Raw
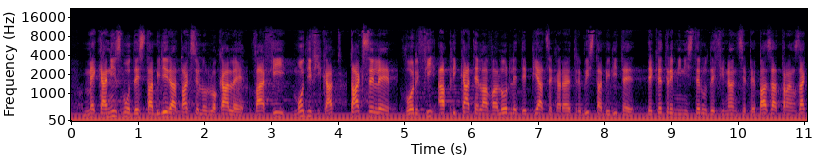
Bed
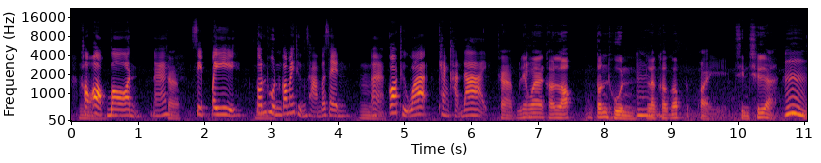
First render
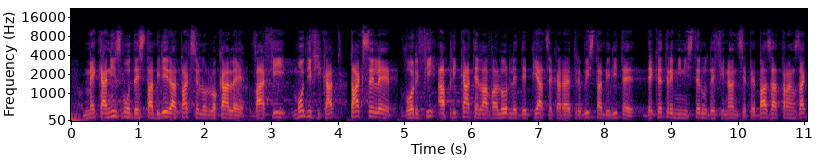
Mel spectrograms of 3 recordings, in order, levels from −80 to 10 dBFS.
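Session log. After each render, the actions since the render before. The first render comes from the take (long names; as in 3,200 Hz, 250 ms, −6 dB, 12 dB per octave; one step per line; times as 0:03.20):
hum removal 50 Hz, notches 5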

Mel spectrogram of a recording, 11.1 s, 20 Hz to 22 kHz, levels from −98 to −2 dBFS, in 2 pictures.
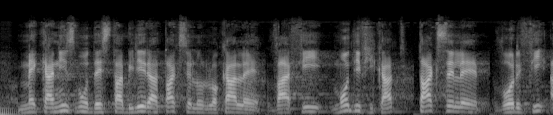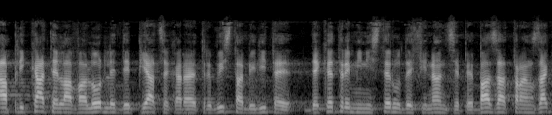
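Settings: level −13 dB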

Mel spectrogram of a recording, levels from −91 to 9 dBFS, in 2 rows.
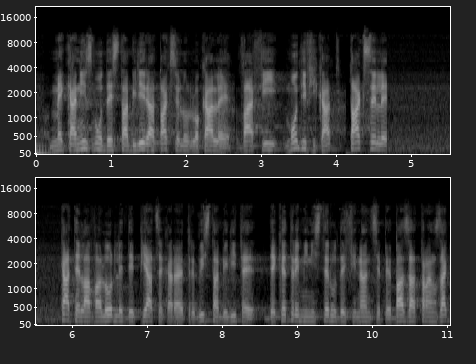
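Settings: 0:04.67–0:05.86: fill with room tone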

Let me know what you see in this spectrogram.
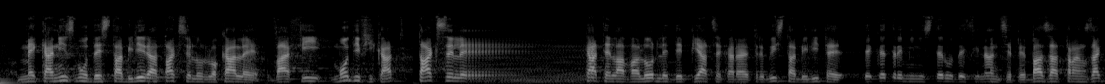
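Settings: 0:04.65–0:05.94: flutter between parallel walls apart 5.7 metres, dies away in 1.5 s
0:08.38–0:09.91: phaser with its sweep stopped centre 680 Hz, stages 6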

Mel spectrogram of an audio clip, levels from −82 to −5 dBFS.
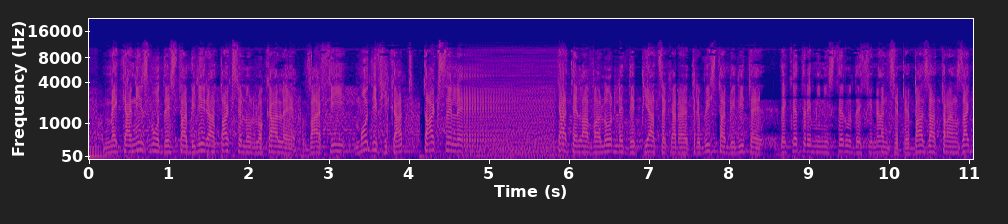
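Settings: every bin compressed towards the loudest bin 4 to 1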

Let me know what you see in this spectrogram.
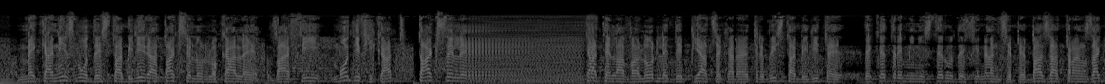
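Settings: no processing that can be heard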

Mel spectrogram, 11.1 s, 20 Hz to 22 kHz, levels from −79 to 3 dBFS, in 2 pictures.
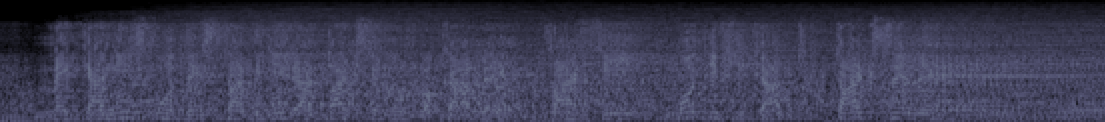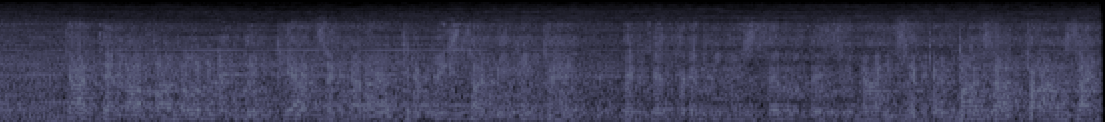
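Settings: loudspeakers that aren't time-aligned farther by 19 metres −6 dB, 84 metres −10 dB
reverb with rising layers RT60 4 s, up +7 semitones, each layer −2 dB, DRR 5.5 dB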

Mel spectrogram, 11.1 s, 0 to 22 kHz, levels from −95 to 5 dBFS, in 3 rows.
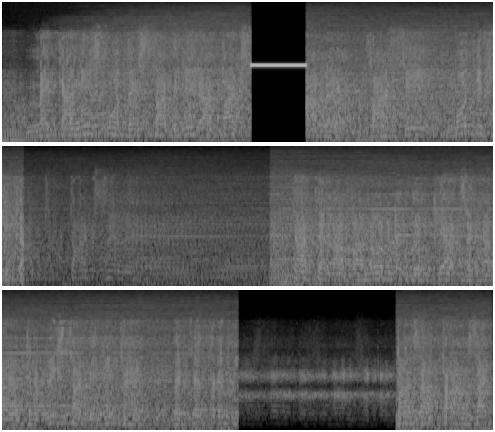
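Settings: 0:01.86–0:02.28: beep over 4,000 Hz −19.5 dBFS
0:03.84–0:05.69: clip gain −10 dB
0:09.13–0:10.32: pair of resonant band-passes 1,400 Hz, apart 1 octave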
